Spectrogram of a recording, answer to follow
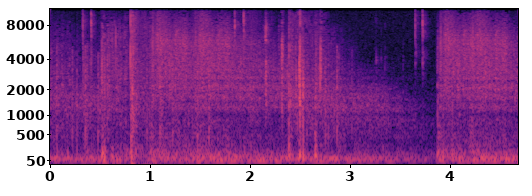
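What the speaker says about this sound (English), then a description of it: "They're going to fall back because they're facing that artillery and just getting lit up." Artillery booms and rolling musket fire sound from a Civil War battle in the strategy game Grand Tactician: The Civil War, fought in Kentucky. Sharp cracks and deep rumbles come in dense, overlapping volleys over a constant low roar.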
